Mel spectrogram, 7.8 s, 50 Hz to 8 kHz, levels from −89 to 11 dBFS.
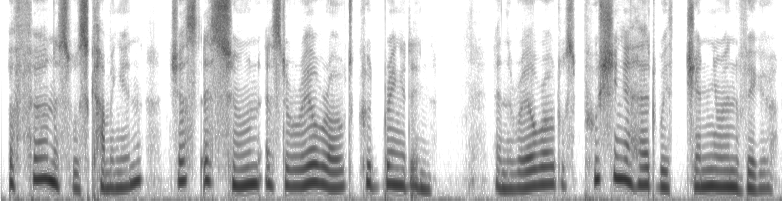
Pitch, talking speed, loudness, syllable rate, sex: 210 Hz, 185 wpm, -19 LUFS, 5.1 syllables/s, female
